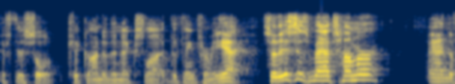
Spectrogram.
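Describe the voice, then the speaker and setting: Using a fairly high pitch, a male voice moves along at a fairly quick pace. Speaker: marketing presenter. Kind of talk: webinar presentation. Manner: fast.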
